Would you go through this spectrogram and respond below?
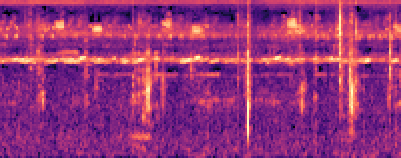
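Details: Field cricket giving a steady, thin, high-pitched trill that runs unbroken through the whole stretch, with a fainter higher band above it; sharp drips and water splashes break in now and then.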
